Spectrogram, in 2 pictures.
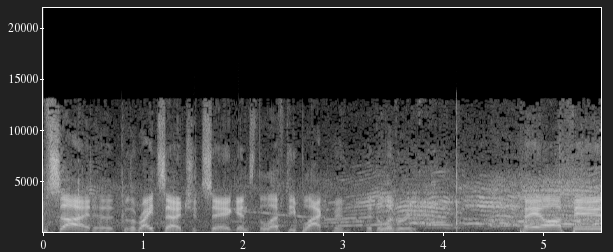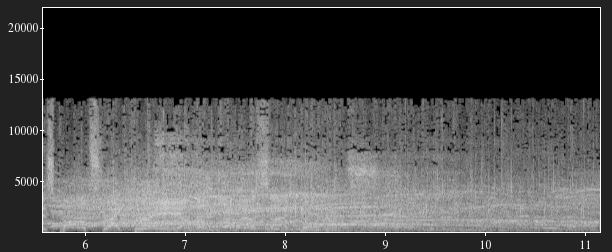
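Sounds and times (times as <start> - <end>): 
speech: 0.0 - 4.0, 4.8 - 9.0
baseball crowd cheering in Fayetteville: 3.0 - 11.1.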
